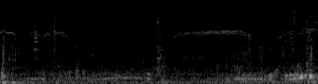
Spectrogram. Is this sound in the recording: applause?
no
